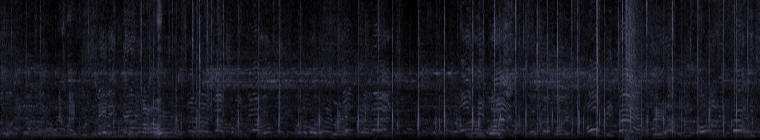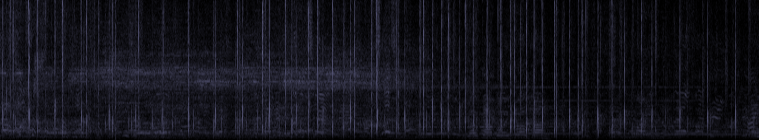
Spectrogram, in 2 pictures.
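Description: Footballers shouting and cheering together in celebration close to the microphone, with hand claps joining in from about eight seconds and growing into fast, dense clapping. A single thump comes about nine seconds in.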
